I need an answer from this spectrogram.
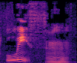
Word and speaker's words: lease: So the next one we'll look at is lease. Lease. lease 이거 발음 주의하셔야 되는데 lease 아니에요. All right. Lease. lease Lease. S 발음이고요.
